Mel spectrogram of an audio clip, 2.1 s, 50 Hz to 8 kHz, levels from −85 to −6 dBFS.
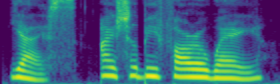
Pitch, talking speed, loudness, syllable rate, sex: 215 Hz, 170 wpm, -15 LUFS, 4.1 syllables/s, female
